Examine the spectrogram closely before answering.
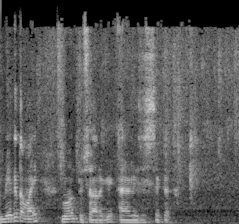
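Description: A young man speaks calmly and close to a clip-on microphone.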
